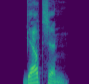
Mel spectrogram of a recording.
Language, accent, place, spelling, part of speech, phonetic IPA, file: German, Germany, Berlin, Gärtchen, noun, [ˈɡɛʁtçən], De-Gärtchen.ogg
- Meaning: diminutive of Garten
